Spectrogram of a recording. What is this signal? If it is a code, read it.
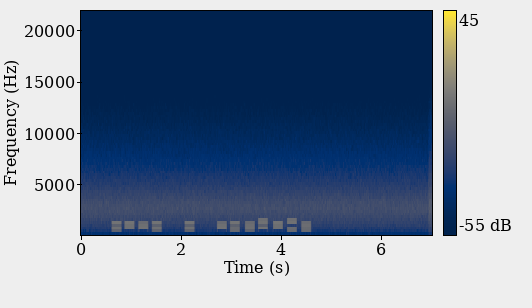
DTMF, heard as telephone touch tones, dialled by hand, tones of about 180 ms, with radio hiss and a squelch burst at the end. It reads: 5075 5 7249031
